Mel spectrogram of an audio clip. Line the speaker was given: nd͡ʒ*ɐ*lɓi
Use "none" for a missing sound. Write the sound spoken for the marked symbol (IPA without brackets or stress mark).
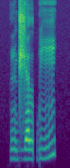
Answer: ɐ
